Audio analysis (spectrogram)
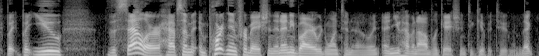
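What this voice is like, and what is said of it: Usual voice. Nothing is said of it.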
